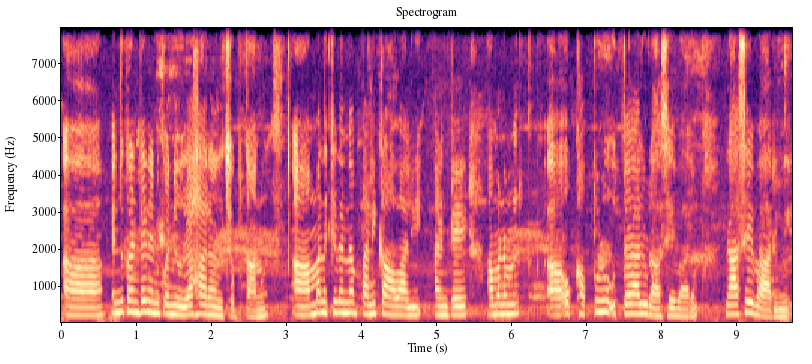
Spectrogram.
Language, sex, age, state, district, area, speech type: Telugu, female, 18-30, Telangana, Nizamabad, urban, spontaneous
